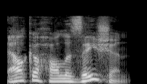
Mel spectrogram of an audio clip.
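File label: "alcoholization", British English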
